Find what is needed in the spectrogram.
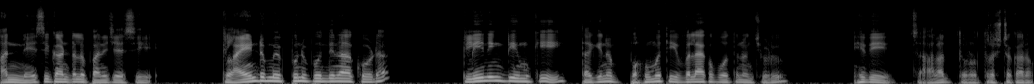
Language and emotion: Telugu, sad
